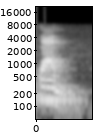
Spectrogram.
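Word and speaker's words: qualm: Next word exemplary के बाद तो दोस्त ये है क्वाम। क्वाम का अर्थ है, यहाँ एल साइलेंट है, आशंका, मितली, यानी कि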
